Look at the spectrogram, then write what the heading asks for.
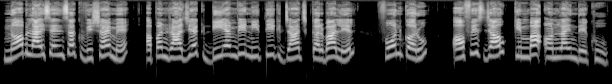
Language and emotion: Maithili, neutral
